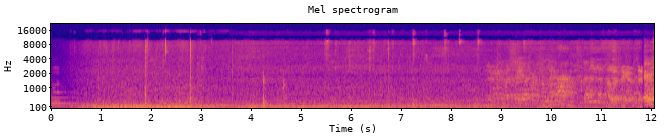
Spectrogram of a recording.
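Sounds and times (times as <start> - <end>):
vehicle engine rumble: 0.0 - 11.1
footsteps on concrete steps: 1.8 - 4.8.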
